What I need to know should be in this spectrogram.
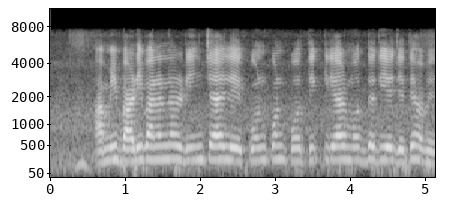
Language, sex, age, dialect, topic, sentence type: Bengali, male, 18-24, Jharkhandi, banking, question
